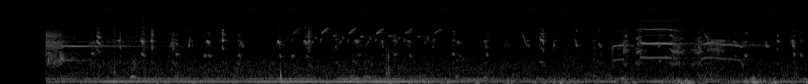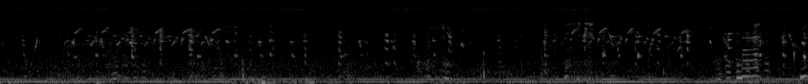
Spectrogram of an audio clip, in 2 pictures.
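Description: Birds chirping in quick runs of short high calls over a steady low hum, with one brief fuller call about six and a half seconds in.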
